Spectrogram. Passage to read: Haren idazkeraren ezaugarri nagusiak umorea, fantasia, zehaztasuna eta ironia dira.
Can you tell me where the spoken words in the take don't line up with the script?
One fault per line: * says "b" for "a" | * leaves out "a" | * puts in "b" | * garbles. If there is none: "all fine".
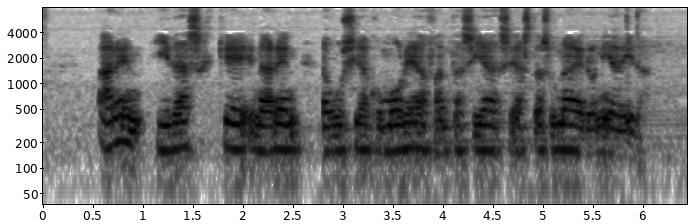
* leaves out "ezaugarri"
* leaves out "eta"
